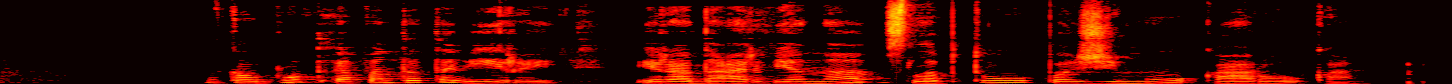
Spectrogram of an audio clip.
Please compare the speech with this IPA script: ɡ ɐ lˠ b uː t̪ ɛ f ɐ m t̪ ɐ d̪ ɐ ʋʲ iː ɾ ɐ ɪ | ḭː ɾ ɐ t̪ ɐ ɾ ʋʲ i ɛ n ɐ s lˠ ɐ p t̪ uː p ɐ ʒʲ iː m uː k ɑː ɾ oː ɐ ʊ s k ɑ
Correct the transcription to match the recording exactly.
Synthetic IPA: ɡ ɐ lˠ b uː t̪ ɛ f ɐ n t̪ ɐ t̪ ɐ ʋʲ iː ɾ ɐ ɪ | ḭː ɾ ɐ d̪ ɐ ɾ ʋʲ i ɛ n ɐ s lˠ ɐ p t̪ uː p ɐ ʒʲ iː m uː k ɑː ɾ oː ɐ ʊ k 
